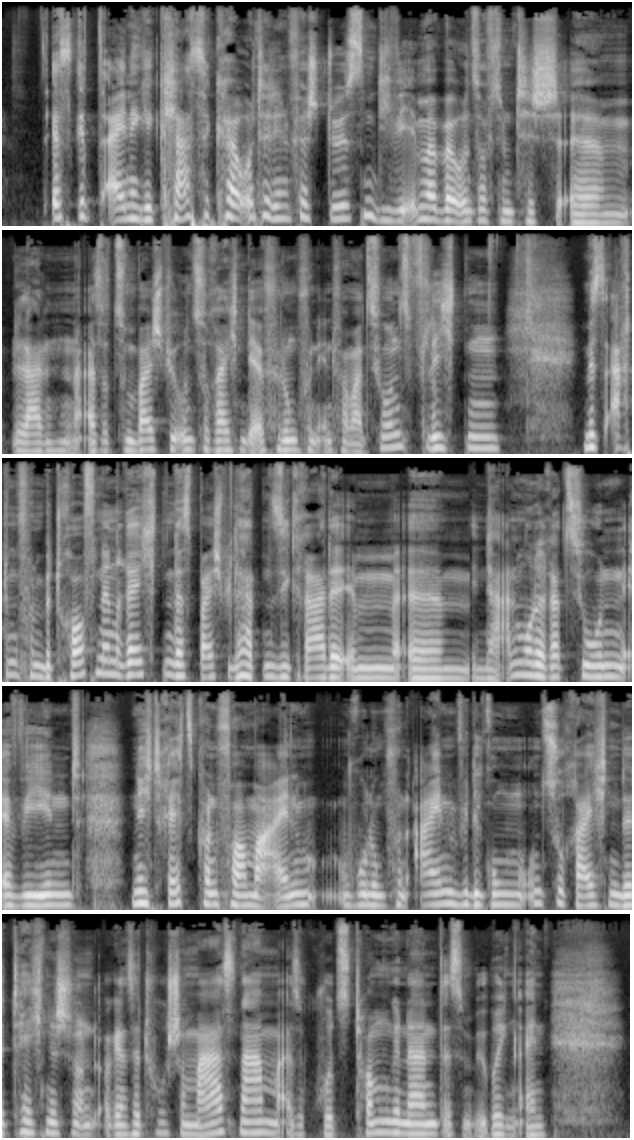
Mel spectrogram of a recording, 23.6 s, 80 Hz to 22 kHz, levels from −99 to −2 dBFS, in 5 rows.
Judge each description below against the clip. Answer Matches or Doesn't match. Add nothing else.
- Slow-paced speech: Doesn't match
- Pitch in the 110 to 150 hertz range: Doesn't match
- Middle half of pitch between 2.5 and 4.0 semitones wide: Matches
